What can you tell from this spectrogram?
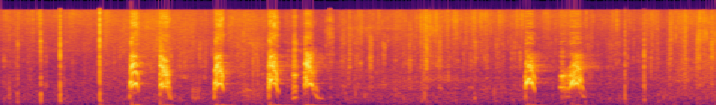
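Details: Cairn Terrier puppies at a breeding kennel, Clos Bayonnais in Escaudes, France, giving short high yapping barks in clusters of two or three, with pauses between, over a quiet background with faint clicks.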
